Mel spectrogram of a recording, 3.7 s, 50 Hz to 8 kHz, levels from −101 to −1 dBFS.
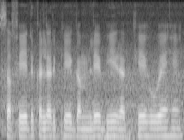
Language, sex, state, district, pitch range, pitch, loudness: Hindi, male, Uttar Pradesh, Lucknow, 110-115 Hz, 115 Hz, -17 LUFS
